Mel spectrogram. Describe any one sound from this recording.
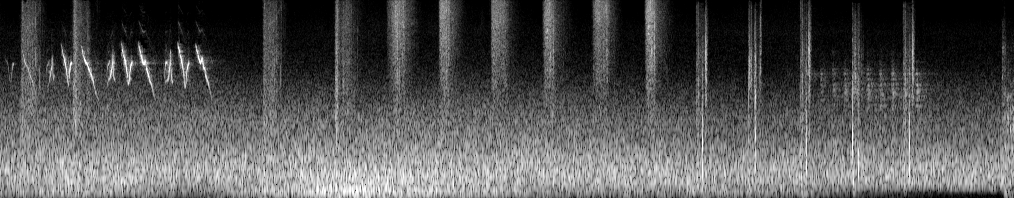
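Footsteps crunch steadily over soft soil and grass.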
